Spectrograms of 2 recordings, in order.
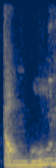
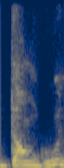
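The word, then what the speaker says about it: Dangun: complètement coréennes, on exhume ce héros tangoun ou dangoun hein, il y a plusieurs prononciations, qui aurait créé la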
